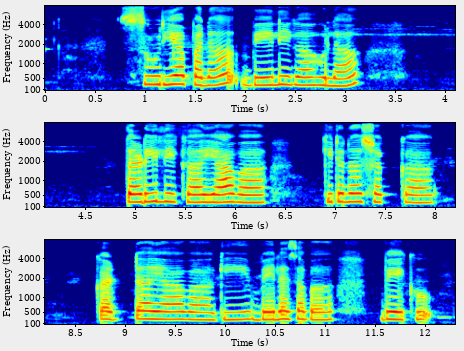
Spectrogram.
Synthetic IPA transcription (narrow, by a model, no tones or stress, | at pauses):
suːɾjɐpɐnɐbeːliɡaːɦulɐ | t̪ɐɽilikɐjaːʋɐ | kiʈɐnɐʃɐkːɐ | kɐɖːɐjaːʋaːɡibeːlɐsɐbʱɐ | beːkṵ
